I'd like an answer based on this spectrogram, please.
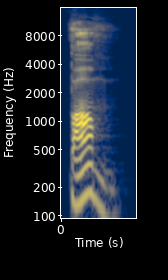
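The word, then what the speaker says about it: bomb: 에서는 아 때문 뭐 그리고 비는 묵음 그래서 빠 음 빠 음 이라고 발음합니다 뜻은 폭탄 이라는 뜻입니다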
